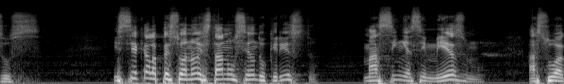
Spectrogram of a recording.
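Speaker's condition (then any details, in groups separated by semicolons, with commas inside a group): No condition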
